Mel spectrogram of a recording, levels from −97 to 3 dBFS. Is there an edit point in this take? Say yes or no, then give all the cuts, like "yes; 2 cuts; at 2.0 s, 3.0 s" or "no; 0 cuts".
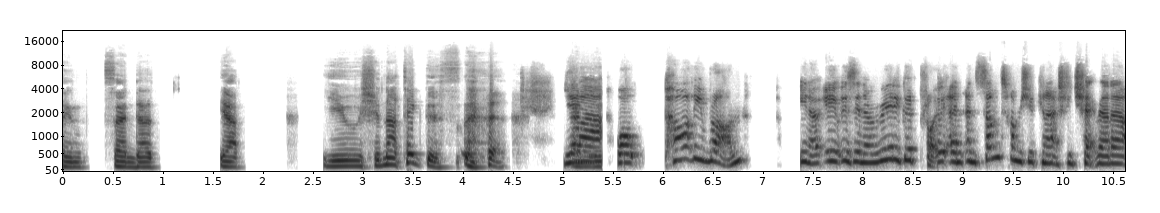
yes; 3 cuts; at 5.4 s, 7.3 s, 8.7 s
